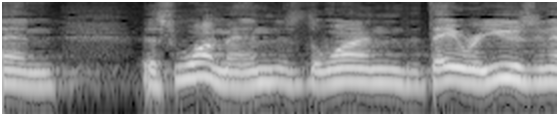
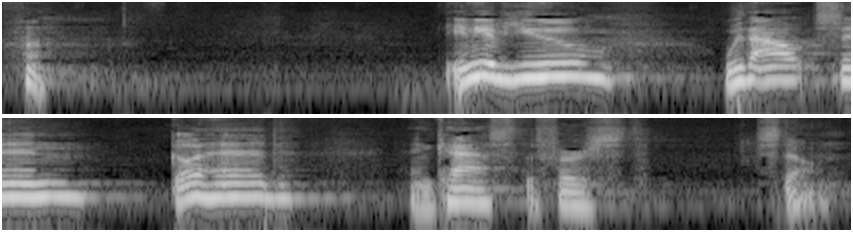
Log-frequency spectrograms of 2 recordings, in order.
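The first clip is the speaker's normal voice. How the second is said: much softer, fading almost to nothing; hushed and calm; 6 dB quieter than usual. Acted. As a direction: let each word drop quietly, unhurried. Jesus answers the accusers calmly.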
